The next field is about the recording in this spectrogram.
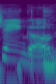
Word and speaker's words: Django: There's a D in there. I just say Django. – It's Django.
